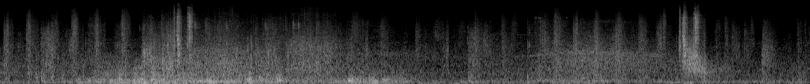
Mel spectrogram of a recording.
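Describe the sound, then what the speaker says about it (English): Gunfire in the Fortnite video game, a scattering of shots from another player firing at someone, heard over a steady rushing wind-like game ambience with one sharper, louder burst near the end. "I see him shooting at another person right now"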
